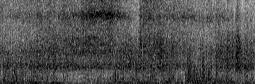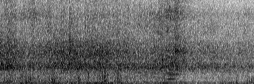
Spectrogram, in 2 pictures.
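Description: A passing train roars by close at hand.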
